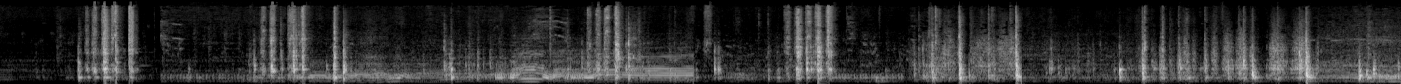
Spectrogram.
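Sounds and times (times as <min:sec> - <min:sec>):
wooden knocks and clunks: 0:04.4 - 0:14.0.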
